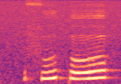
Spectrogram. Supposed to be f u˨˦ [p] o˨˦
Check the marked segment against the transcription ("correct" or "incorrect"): correct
